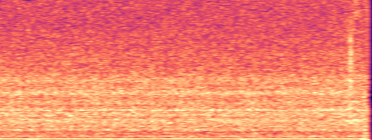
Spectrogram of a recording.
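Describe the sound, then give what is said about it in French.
An electric fan whirs steadily, a constant airy rush with a low motor hum underneath, holding at even volume throughout with no voices. “On entend bien le ventilo.”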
